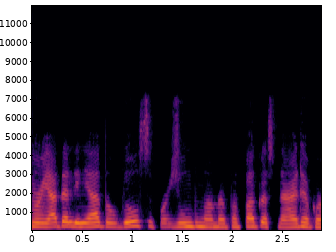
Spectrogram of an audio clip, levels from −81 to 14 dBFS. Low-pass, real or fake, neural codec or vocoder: 7.2 kHz; fake; codec, 16 kHz, 0.5 kbps, X-Codec, HuBERT features, trained on balanced general audio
